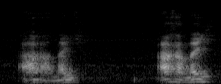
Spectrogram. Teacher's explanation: Между двумя гласными заднего ряда в быстрой речи взрывная задняя глухая буква К переходит в щелевую заднюю звонкую букву Г, что будет произноситься как аганай.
